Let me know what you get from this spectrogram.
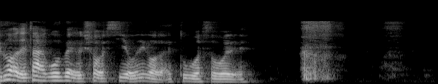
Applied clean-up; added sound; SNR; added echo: none; none; none; none.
